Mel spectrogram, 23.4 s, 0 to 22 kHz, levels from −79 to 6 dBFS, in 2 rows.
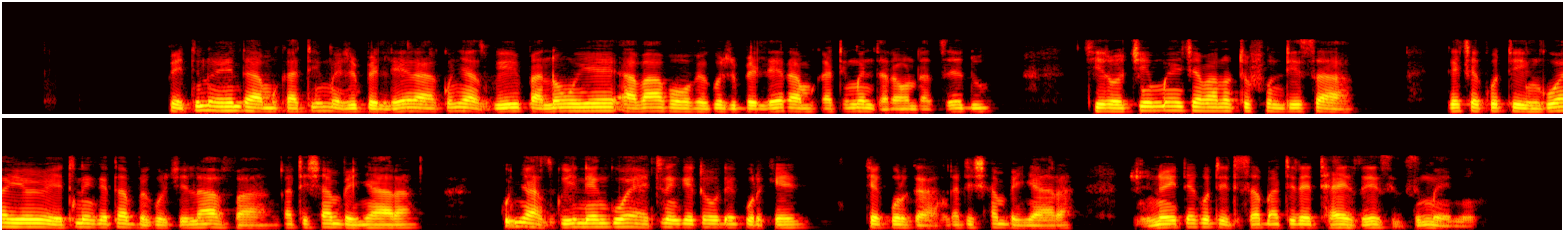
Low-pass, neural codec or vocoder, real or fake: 5.4 kHz; none; real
